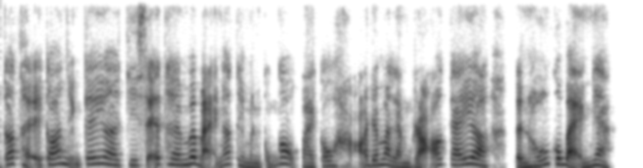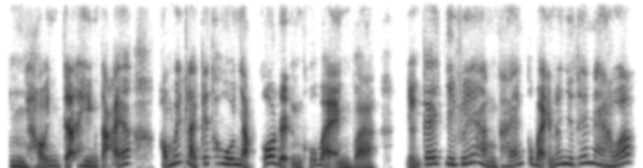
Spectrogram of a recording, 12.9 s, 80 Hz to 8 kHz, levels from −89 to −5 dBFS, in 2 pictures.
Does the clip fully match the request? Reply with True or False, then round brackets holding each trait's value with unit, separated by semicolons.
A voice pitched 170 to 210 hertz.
False (255 Hz)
